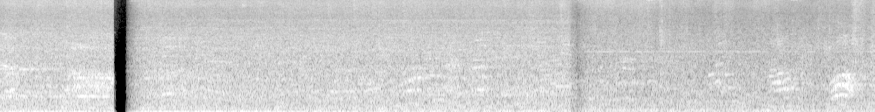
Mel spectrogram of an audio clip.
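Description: Men and women chatter and call out nearby in a bustling crowd.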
